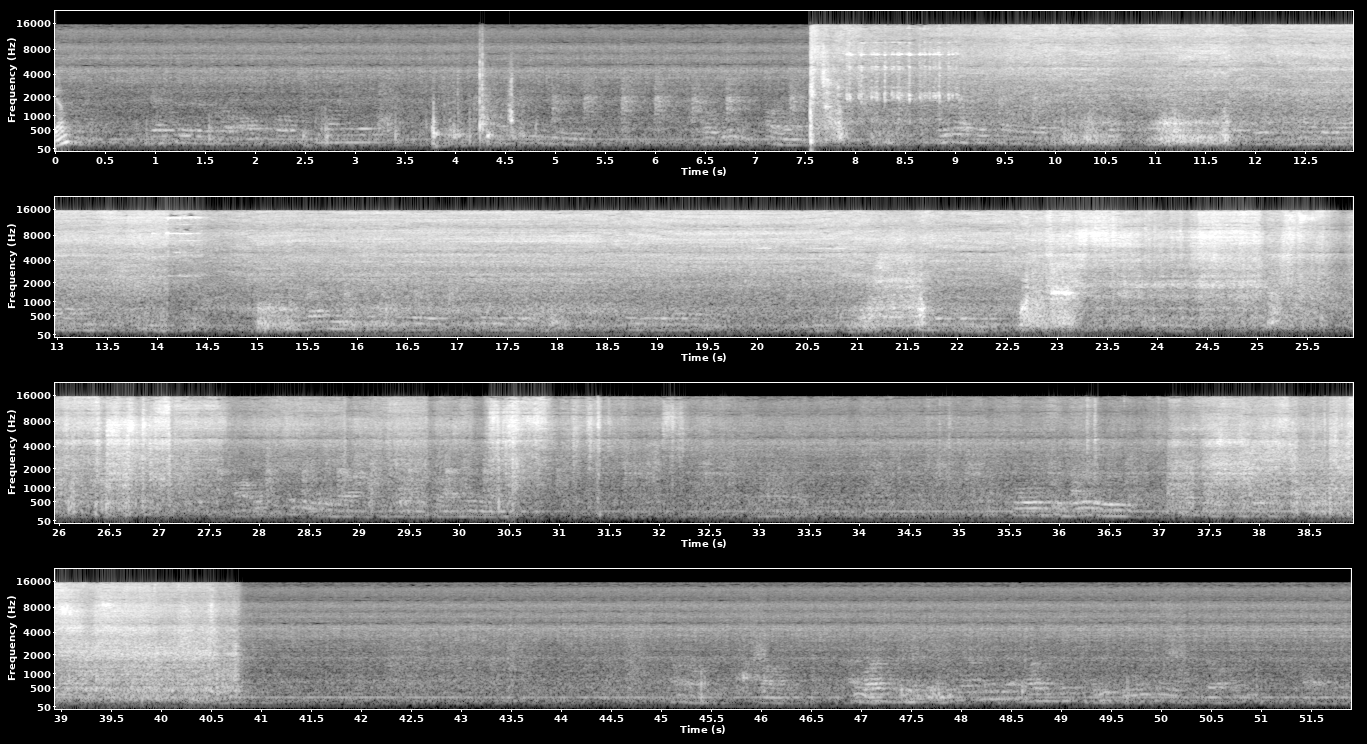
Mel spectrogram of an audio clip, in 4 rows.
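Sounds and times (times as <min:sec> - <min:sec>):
compressed air hissing: 0:00.0 - 0:41.0.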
